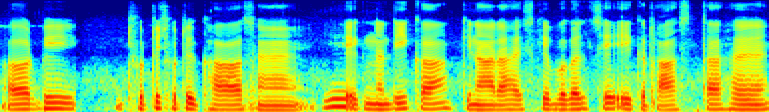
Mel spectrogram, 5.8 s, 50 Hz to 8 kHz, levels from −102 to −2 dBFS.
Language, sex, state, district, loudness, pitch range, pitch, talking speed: Hindi, male, Jharkhand, Jamtara, -17 LUFS, 125-150 Hz, 135 Hz, 195 wpm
